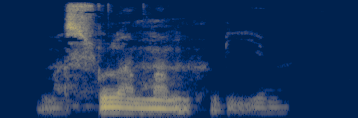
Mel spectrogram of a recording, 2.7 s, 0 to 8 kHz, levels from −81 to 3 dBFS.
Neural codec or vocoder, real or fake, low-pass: none; real; 7.2 kHz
